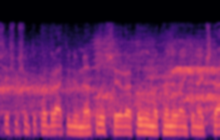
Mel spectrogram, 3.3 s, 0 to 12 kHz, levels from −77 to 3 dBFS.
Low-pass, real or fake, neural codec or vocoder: 7.2 kHz; real; none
